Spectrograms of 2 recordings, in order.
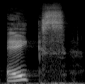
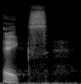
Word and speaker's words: aches: they've exercised a lot this word is pronounced aches like takes or makes okay so she takes her time she bakes bread he makes lunch okay so that's pronounced aches aches and becomes compressed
